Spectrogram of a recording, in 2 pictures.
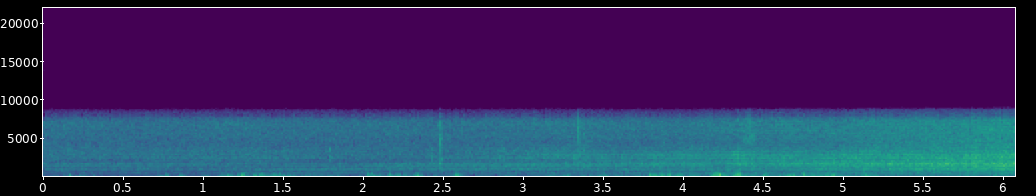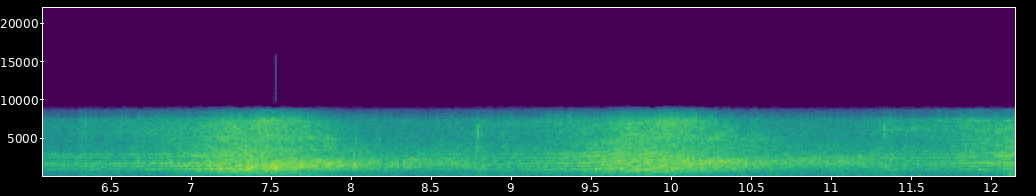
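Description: Cars passing close by on an asphalt road one after another: tyre and engine noise swells to a peak about seven and a half seconds in, again at about ten seconds, and rises once more at the end. Before them, low uneven buffeting on the microphone.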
